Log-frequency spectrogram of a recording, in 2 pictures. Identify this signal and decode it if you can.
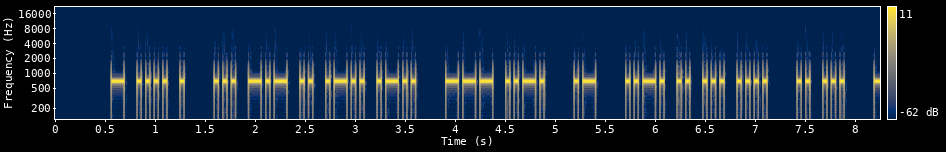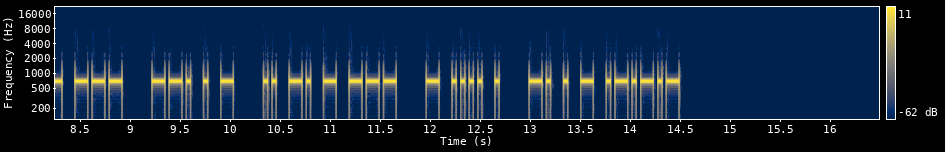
Morse code, heard as a keyed tone, about 28 wpm, 700 Hz. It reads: THE SKILL OF A FISH IS TO GET INTO THE NET.
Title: Sentences from Top 1400 Words 28wpm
